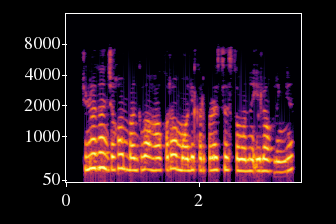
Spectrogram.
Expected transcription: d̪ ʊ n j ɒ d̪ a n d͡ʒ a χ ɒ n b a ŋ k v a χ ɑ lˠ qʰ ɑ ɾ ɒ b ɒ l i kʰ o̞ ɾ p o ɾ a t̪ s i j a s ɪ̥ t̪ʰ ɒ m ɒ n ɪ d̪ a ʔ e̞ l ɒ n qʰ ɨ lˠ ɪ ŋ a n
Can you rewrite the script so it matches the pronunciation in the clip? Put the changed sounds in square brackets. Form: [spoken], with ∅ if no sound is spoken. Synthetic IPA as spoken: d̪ ʊ n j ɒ d̪ a n d͡ʒ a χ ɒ n b a ŋ k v a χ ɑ lˠ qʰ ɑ ɾ ɒ [m] ɒ l i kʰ o̞ ɾ p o ɾ a t̪ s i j a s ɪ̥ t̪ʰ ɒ m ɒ n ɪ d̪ a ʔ e̞ l ɒ n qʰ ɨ lˠ ɪ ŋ a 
